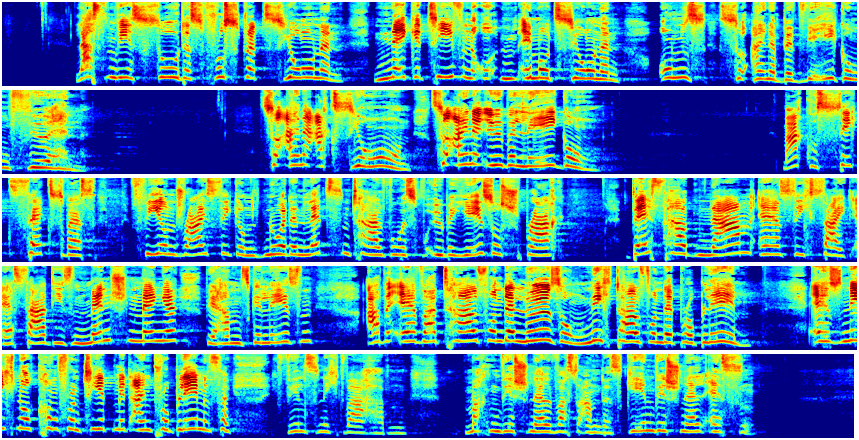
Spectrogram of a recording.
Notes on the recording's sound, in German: Gottesdienst live aus der LIFE Church Wien.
